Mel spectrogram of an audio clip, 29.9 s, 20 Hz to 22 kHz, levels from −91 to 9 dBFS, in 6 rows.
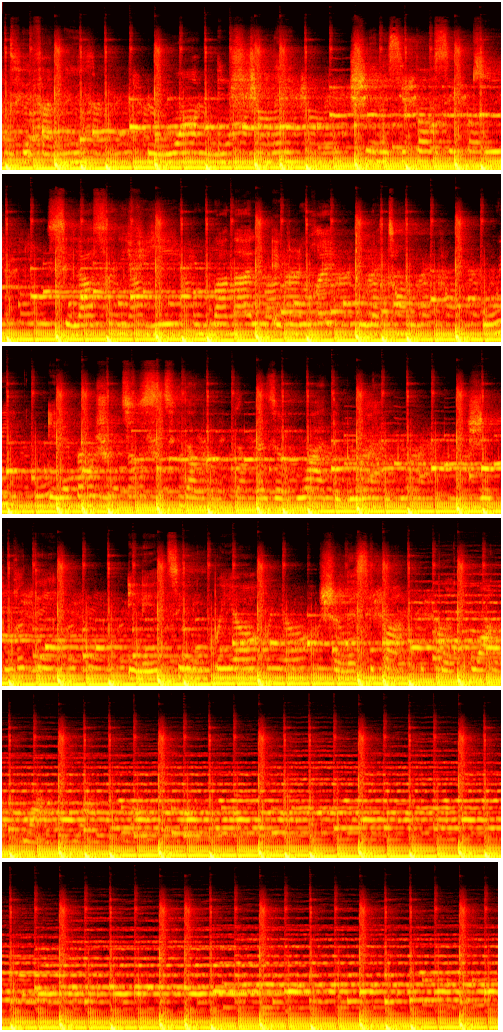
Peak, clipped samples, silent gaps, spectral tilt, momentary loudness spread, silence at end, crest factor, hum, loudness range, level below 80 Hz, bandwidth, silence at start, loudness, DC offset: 0 dBFS; under 0.1%; none; -7 dB/octave; 4 LU; 0 s; 12 dB; none; 1 LU; -16 dBFS; 10.5 kHz; 0 s; -15 LUFS; under 0.1%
